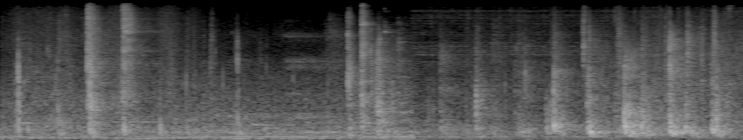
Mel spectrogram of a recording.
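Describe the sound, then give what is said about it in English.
Hurried footsteps pound up a staircase as two people race each other: a rapid run of many thudding, clattering steps that grows louder and denser toward the end. “I wanna check this out, too. Race you up the stairs.”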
